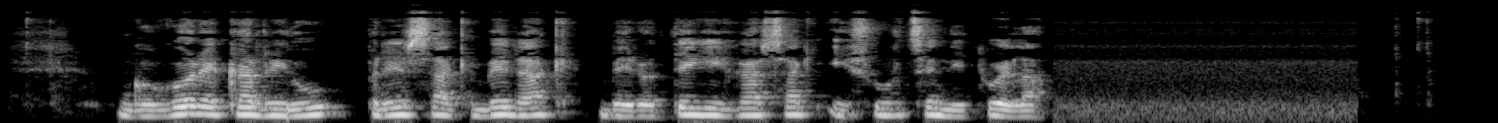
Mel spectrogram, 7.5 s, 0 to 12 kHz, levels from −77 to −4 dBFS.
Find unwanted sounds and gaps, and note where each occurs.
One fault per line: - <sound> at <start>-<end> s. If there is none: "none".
none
